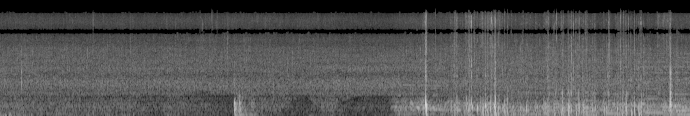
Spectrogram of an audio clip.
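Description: Chicken and sliced onions sizzling in a hot pan as spices are sprinkled on: a steady hiss that turns to dense crackling and popping about eight seconds in, with a few sharp clicks.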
